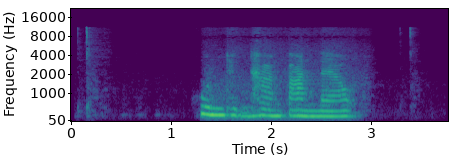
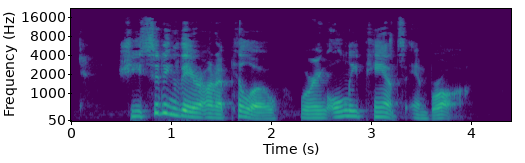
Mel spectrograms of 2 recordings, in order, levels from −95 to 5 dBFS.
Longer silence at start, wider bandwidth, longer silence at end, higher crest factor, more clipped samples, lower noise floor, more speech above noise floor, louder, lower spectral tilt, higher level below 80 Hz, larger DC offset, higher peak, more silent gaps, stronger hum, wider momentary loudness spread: about the same, 0.15 s vs 0.1 s; second, 11.5 kHz vs 16 kHz; first, 0.9 s vs 0.5 s; about the same, 18 dB vs 22 dB; neither; first, -76 dBFS vs -59 dBFS; first, 47 dB vs 23 dB; first, -30 LUFS vs -36 LUFS; first, -7 dB/octave vs -4 dB/octave; first, -74 dBFS vs -80 dBFS; neither; about the same, -14 dBFS vs -14 dBFS; neither; neither; about the same, 12 LU vs 12 LU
